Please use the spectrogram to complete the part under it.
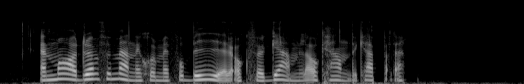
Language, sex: Swedish, male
